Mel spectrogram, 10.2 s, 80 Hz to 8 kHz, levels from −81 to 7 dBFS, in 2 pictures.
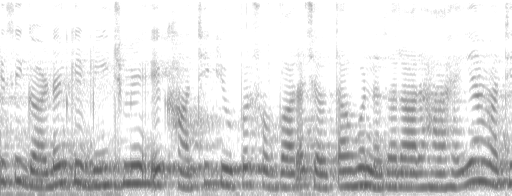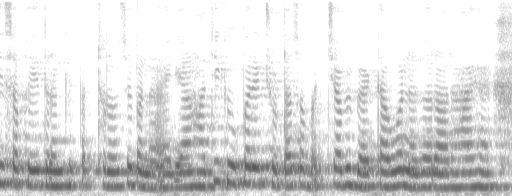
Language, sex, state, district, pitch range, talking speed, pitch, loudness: Hindi, female, Chhattisgarh, Raigarh, 215-255 Hz, 220 wpm, 235 Hz, -32 LUFS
